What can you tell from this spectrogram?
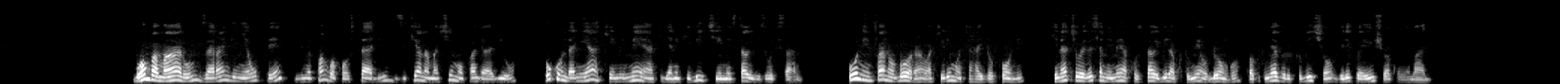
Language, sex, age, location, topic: Swahili, male, 25-35, Dar es Salaam, agriculture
